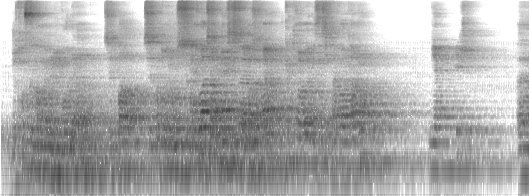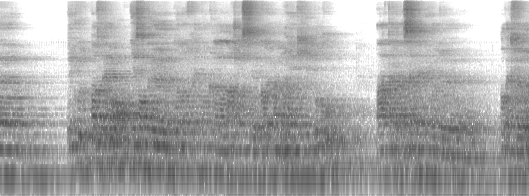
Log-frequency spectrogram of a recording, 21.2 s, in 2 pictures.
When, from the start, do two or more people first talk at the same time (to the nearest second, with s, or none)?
4 s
